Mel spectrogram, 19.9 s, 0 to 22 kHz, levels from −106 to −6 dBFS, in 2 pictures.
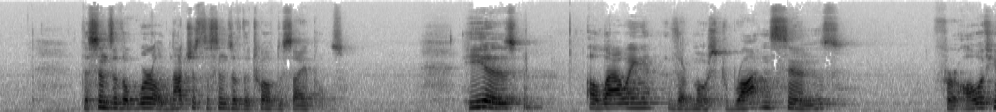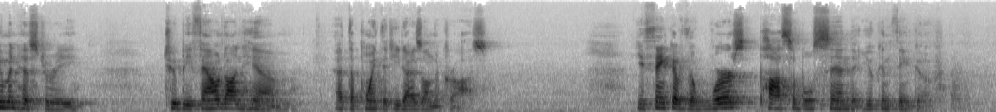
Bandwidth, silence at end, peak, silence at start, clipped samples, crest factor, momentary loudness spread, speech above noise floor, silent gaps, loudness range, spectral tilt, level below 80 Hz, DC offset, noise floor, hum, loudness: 19 kHz; 0.35 s; 0 dBFS; 0.8 s; under 0.1%; 20 dB; 15 LU; 32 dB; none; 6 LU; -4.5 dB/octave; -58 dBFS; under 0.1%; -51 dBFS; none; -19 LUFS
